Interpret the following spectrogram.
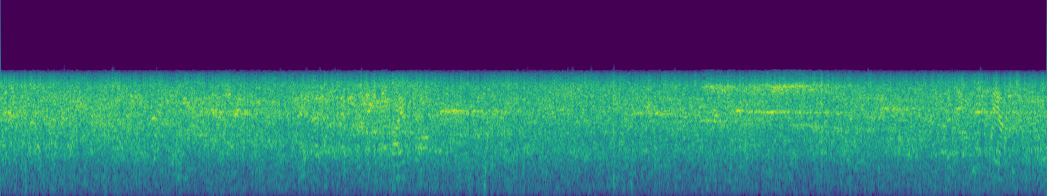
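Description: Loud, steady swimming-pool crowd din: many voices mixed with splashing water, with no pause in it.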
